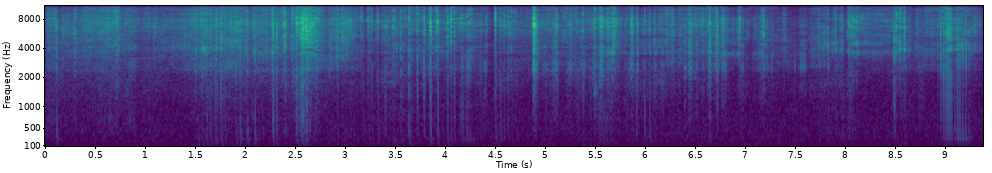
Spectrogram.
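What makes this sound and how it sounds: Fingernails rapidly scratch along the ribbed grooves of a hollow, matte gold plastic Christmas bauble and tap its surface. The result is a fast, bright stream of dry scratches and short clicks, almost entirely in the high frequencies with no low end.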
